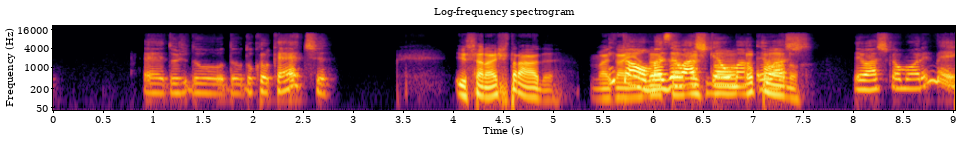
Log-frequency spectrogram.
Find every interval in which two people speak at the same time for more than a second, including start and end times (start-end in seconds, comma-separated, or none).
5.5-7.5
